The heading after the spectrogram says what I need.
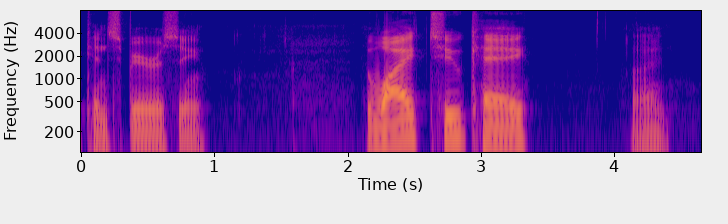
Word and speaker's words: Y2K: So, I have for you today the YTK conspiracy. The Y2K I mispronounced that when I said Y2K conspiracy uh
